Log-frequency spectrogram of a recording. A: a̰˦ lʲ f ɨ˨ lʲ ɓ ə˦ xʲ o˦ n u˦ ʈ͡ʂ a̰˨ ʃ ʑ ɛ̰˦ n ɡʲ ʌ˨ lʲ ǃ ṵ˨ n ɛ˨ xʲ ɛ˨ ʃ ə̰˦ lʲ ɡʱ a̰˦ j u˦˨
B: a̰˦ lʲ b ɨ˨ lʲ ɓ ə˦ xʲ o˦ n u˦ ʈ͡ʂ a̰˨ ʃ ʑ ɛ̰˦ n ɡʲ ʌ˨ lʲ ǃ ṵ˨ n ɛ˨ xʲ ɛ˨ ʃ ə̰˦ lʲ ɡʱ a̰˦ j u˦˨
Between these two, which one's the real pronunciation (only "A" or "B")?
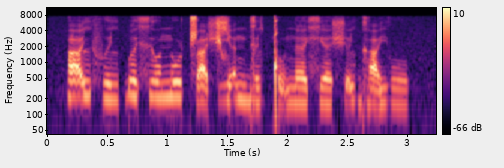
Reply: A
